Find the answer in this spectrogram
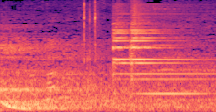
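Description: A computer-mouse click sound effect followed about a second in by a bright bell ding that rings on: the sound effect of a YouTube subscribe-and-notification-bell overlay.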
